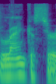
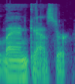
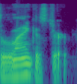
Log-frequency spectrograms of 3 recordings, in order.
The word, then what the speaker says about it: Lancaster: And by the way, it is pronounced Lancaster, not Lancaster. I heard somebody calling it Lancaster, and it bugged me. It is Lancaster.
